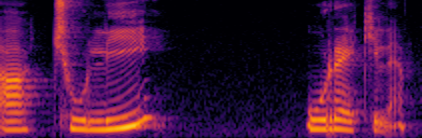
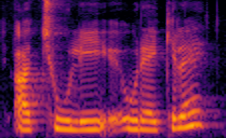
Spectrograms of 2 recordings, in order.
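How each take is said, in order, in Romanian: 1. Accentul din ciuli cade pe ultima silabă. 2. Accentul din ciuli cade pe prima silabă. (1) "Observați accentul pe ultima vocală I" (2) "Nu se spune ciuli"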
